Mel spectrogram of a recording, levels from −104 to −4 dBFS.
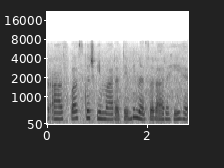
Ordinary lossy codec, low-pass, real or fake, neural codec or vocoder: Opus, 32 kbps; 7.2 kHz; real; none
